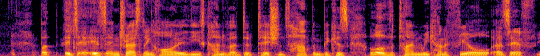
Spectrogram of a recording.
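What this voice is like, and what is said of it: Northern Irish accent. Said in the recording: “the Northern Irish accent is already very testosterone.”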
